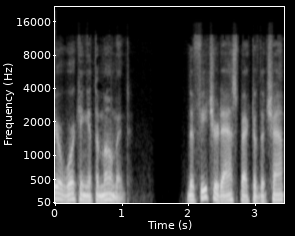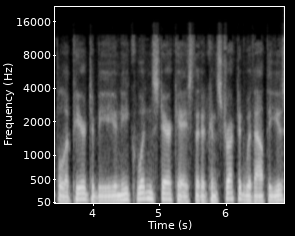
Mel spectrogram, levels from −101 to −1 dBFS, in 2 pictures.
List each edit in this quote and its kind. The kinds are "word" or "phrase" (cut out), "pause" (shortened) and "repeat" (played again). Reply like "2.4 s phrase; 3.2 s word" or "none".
none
